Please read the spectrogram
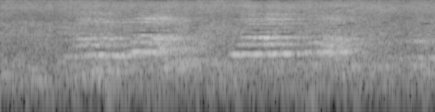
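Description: Faint, high-pitched voices in the background, two short phrases, much quieter than the main narration.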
